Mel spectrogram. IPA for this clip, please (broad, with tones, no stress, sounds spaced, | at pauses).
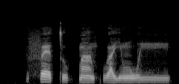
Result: f ɛ˦˨ t u˨ k͡p ã˨ kʷ a˨ j ũ˨ w iː˦˨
